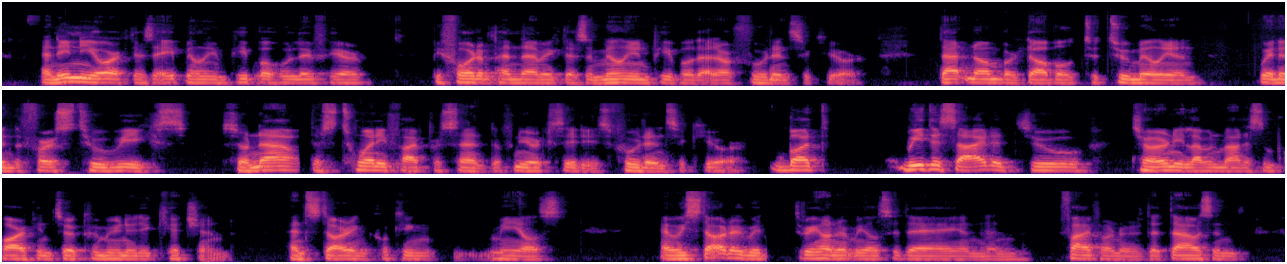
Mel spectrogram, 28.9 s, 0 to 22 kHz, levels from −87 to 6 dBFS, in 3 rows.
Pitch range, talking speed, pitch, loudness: 110-125 Hz, 150 wpm, 115 Hz, -22 LUFS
